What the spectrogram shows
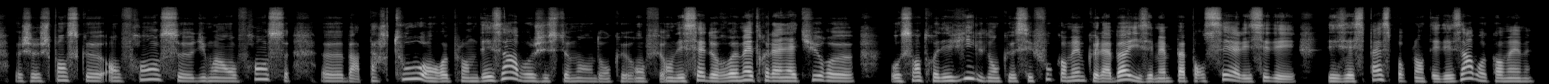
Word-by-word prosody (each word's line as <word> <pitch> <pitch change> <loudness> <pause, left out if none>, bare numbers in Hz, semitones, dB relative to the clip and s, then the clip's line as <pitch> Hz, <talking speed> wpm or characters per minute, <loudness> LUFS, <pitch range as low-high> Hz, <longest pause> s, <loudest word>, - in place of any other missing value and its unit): je 155 0 -1
je 155 - +1
pense 190 -1 +2
qu'en 165 -2 -3
France, 220 +4 +1
heu, 155 -3 -3
du 160 +2 -7
moins 155 0 -4
en 150 -1 -3
France, 240 +9 +1 0.4
heu, 150 -1 -3
bah 145 -1 -4
partout, 255 0 -2
on 150 -2 +1
replante 150 +1 -4
des 180 - +1
arbres, 255 - +1
justement. 145 -1 -2
Donc, 135 +1 -11
heu, 140 - -6
on 145 +1 -6
f - - -9
on 155 - -3
essaie 155 +6 +5
de 155 - +1
remettre 175 +6 +2
la 165 -2 +3
nature, 170 +4 0
heu, 150 -2 -1 0.4
au 150 - -2
centre 170 +1 +3
des 165 +2 -1
villes. 185 - -2
Donc 150 0 -6
c'est 165 +2 +3
fou 235 +8 -6
quand 175 -6 -2
même 185 +2 0
que 155 - 0
là-bas, 180 +10 +5
ils 145 -7 0
aient 145 - 0
même 140 +1 -1
pas 150 +1 +2
pensé 155 +10 +3
à 190 - +3
laisser 145 +3 +2
des 130 -4 -1 0.3
des 145 -1 -1
espaces 210 +10 +2
pour 160 - -7
planter 140 -1 -4
des 140 - 0
arbres 255 -11 +2
quand 150 +1 -2
même. 145 -1 -4
155 Hz, 215 wpm, -24 LUFS, 145-180 Hz, 0.4 s, essaie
